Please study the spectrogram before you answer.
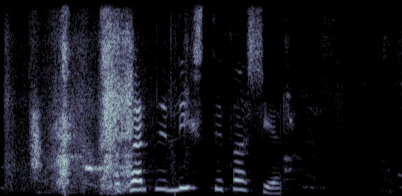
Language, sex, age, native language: Icelandic, female, 10, Icelandic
